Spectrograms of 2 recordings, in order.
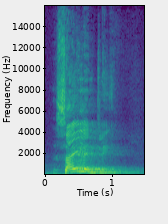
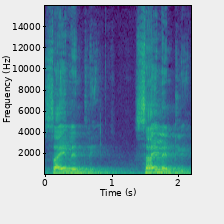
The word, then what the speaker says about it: silently: Silently. Stress is on the first. Silently.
